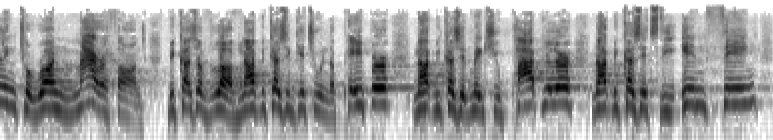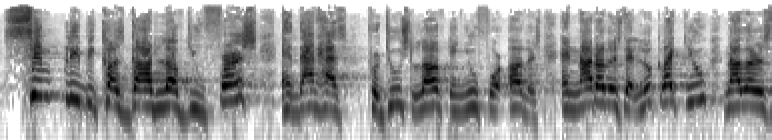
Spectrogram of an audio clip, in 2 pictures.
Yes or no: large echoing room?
yes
